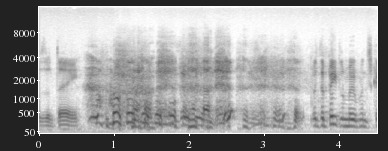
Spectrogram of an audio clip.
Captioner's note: laughing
